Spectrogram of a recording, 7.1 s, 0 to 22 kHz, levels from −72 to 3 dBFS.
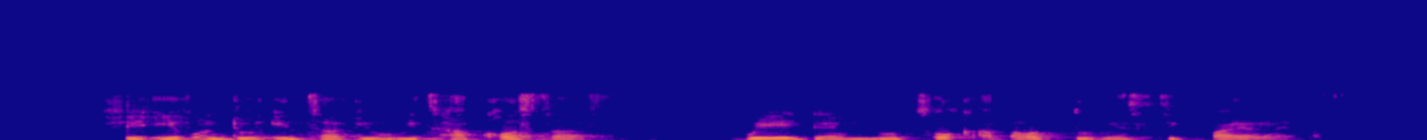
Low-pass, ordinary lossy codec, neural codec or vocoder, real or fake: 7.2 kHz; none; codec, 16 kHz, 16 kbps, FunCodec, trained on LibriTTS, 50 frames a second; fake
